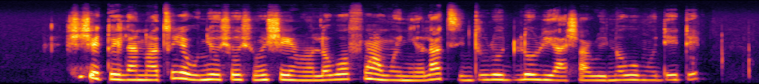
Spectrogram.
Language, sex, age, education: Yoruba, female, 15-29, tertiary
